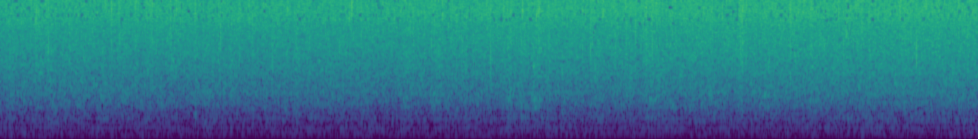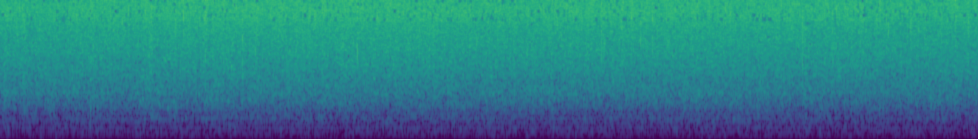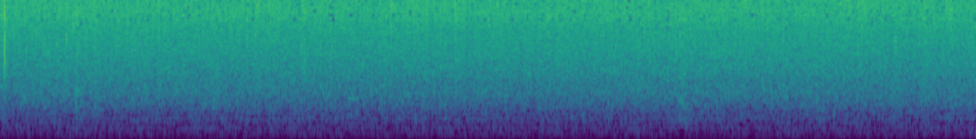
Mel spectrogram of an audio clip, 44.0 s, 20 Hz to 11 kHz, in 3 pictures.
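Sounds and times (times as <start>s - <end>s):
soft rain hissing: 0.0s - 43.9s
raindrop ticks: 5.8s - 18.7s, 28.6s - 35.4s.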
